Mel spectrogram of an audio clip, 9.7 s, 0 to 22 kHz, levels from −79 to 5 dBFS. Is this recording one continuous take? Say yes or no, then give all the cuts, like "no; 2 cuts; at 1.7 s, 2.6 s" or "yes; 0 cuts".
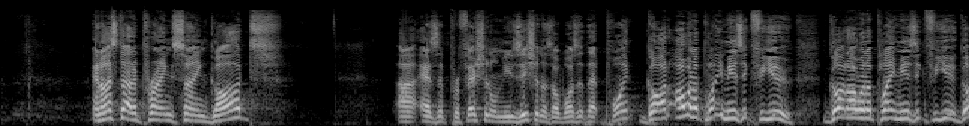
yes; 0 cuts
